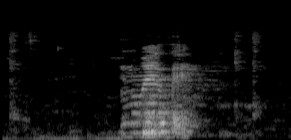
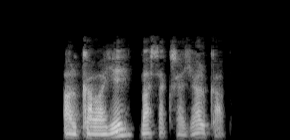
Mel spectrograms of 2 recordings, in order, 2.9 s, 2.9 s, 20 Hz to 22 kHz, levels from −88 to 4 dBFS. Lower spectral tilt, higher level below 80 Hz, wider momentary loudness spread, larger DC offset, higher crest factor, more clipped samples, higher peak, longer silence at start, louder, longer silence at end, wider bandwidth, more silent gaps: about the same, -5.5 dB/octave vs -6.5 dB/octave; about the same, -66 dBFS vs -62 dBFS; first, 22 LU vs 10 LU; neither; about the same, 22 dB vs 20 dB; neither; second, -14 dBFS vs -2 dBFS; second, 0.1 s vs 0.65 s; second, -31 LUFS vs -20 LUFS; second, 0.35 s vs 0.7 s; first, 8.8 kHz vs 7.4 kHz; second, none vs 1.35-1.39 s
